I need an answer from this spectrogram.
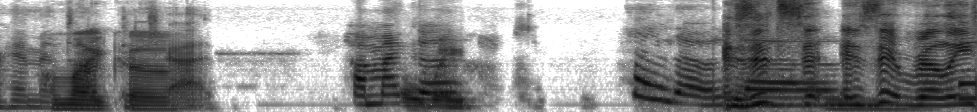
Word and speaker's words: Jamaica: Hamaka. Hello. Is it really said like that? Like because I was like full on feeling stupid because I thought she was just not pronouncing Jamaica correctly. Hamaka, okay.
